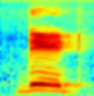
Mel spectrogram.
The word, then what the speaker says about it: debt: अगर किसी वर्ड में BT के पहले आता है तो वहाँ भी बी साइलेंट होता है। जैसे डेट, DEBT, डेट, DOUBT, डाउट, DEBTOR, डेटर।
